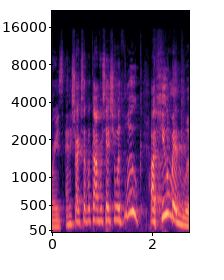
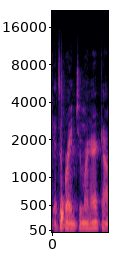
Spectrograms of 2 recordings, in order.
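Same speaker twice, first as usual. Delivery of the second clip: mock doom; 12 semitones lower, 11 dB quieter than usual. Mock doom about himself.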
